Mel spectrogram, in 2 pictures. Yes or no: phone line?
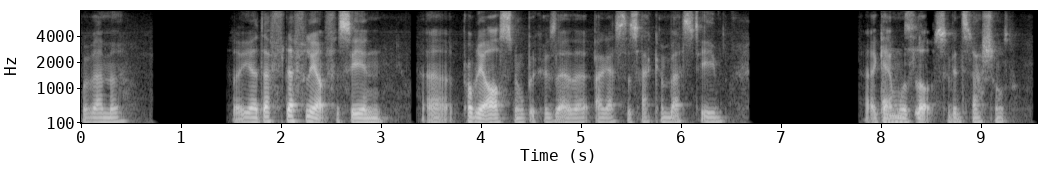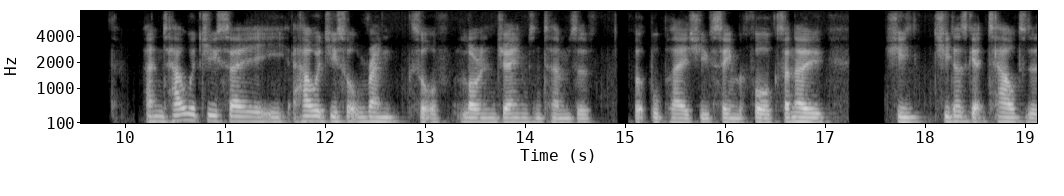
no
